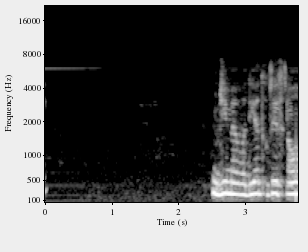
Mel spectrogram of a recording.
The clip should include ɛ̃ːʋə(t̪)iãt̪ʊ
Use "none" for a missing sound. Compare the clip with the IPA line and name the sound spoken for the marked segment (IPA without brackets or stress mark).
d̪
